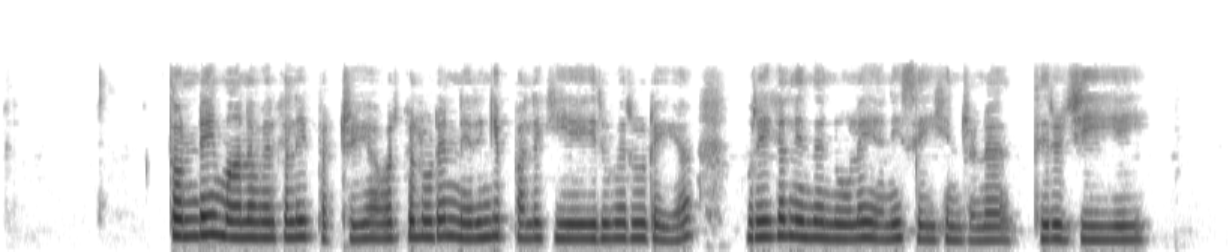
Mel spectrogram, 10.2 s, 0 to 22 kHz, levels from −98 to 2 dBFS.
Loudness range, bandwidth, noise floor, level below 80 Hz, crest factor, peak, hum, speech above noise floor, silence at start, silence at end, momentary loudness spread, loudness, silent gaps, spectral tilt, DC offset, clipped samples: 3 LU; 7.6 kHz; -89 dBFS; -70 dBFS; 20 dB; -8 dBFS; none; 63 dB; 1.4 s; 0.7 s; 10 LU; -27 LUFS; none; -5.5 dB/octave; under 0.1%; under 0.1%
